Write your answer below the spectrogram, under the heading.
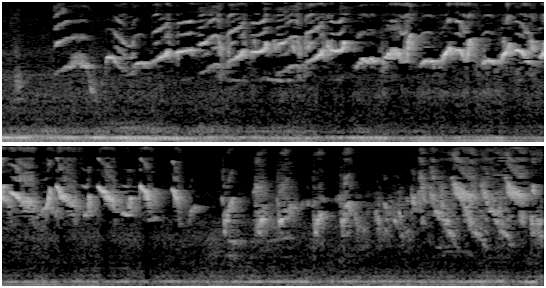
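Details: Common nightingale pouring out dense bursts of rapid repeated notes and trills, the phrases changing every few seconds, with a low droning hum in the background.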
